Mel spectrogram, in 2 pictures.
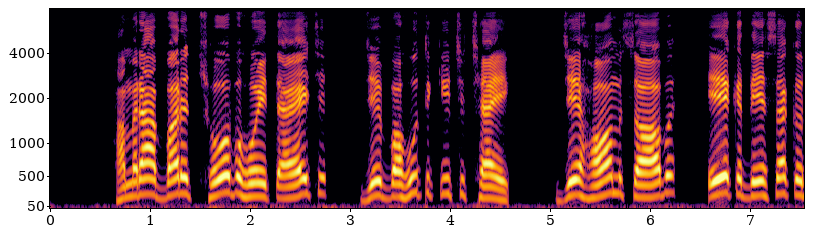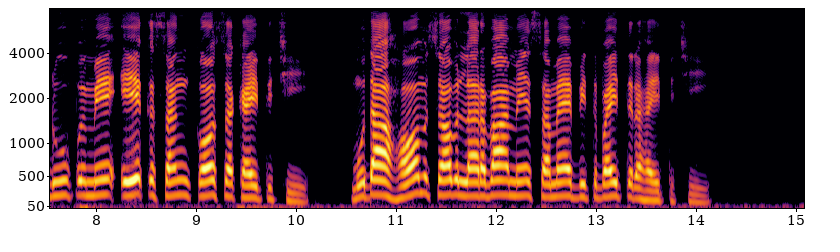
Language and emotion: Maithili, sad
